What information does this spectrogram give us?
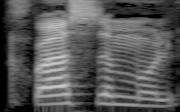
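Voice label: "klwassan" plural, Archi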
